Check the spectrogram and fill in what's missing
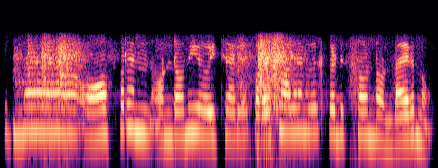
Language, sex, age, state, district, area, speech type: Malayalam, female, 45-60, Kerala, Idukki, rural, conversation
